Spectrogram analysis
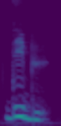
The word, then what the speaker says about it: début: Exemple, le début. Le début, il y a un T à la fin à début.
